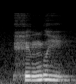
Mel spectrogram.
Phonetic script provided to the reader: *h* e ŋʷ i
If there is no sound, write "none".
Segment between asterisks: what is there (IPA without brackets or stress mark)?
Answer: h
